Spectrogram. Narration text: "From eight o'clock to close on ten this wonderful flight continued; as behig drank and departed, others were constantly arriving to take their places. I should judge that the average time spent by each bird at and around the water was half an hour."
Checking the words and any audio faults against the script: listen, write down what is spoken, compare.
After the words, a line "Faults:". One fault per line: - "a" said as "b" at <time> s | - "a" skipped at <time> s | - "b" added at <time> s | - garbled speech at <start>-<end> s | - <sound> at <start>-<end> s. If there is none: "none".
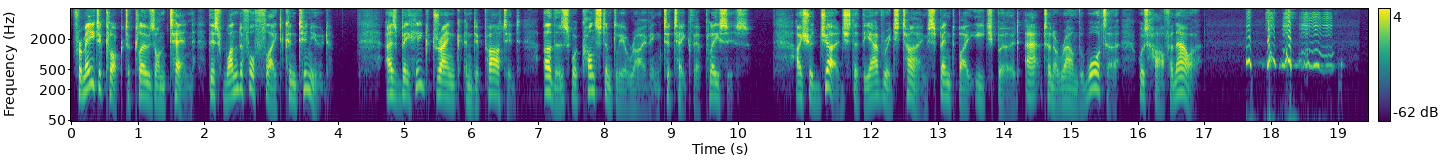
"From eight o'clock to close on ten this wonderful flight continued; as behig drank and departed, others were constantly arriving to take their places. I should judge that the average time spent by each bird at and around the water was half an hour."
Faults:
- bark at 17.6-19.2 s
